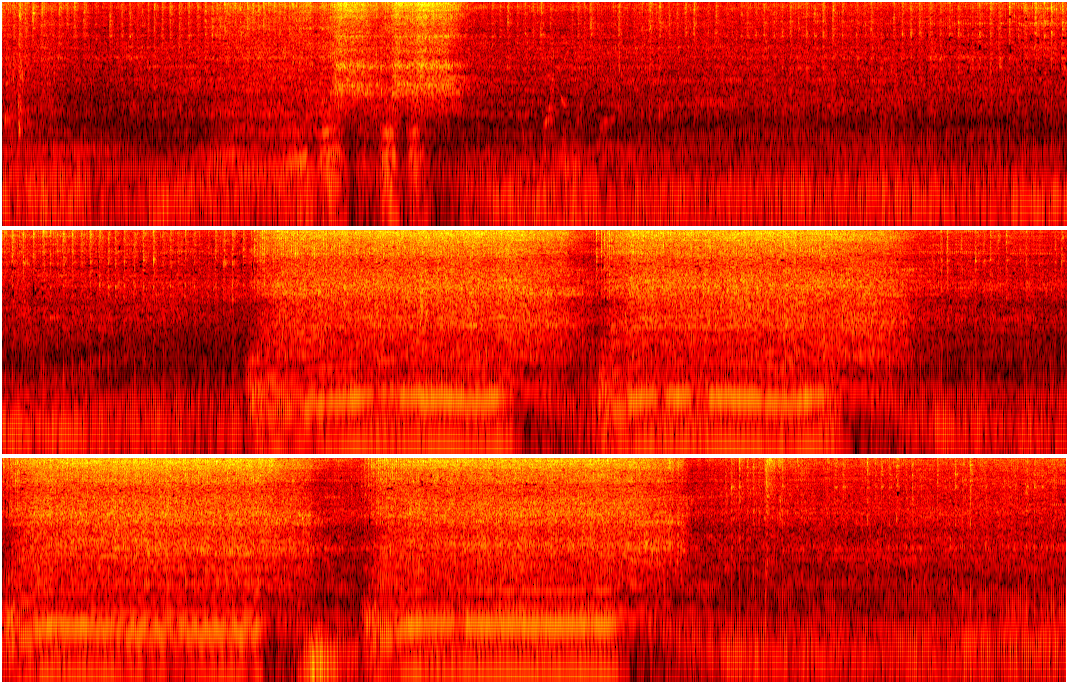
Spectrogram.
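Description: Small petrol engine of a multi-tool pole chainsaw idling, then revved up four times for about three seconds each and let fall back to idle. The saw is being run to test whether it works again after its loose drive shaft was pushed back in.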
